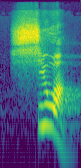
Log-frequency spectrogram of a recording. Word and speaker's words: 시왕: 근데 원래는 10왕인데 10왕 하면 이제 뭐같이 느껴져요? 발음이 욕같이 되니까 십자라는 발음을 시라고 이제 이렇게 발음을 부드럽게 이렇게 바꿔서 시왕이라고 하는 거예요. 그래서 10분의 왕이 있는데 10분의 왕 중에서 대표적인 왕 염라대왕이 5번째 왕이래요.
